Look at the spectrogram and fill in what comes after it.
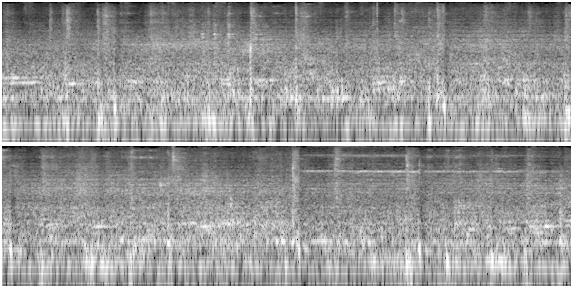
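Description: Passenger train coaches rolling slowly past with a steady rumble, the wheels clicking over rail joints. A thin high wheel squeal joins in about nine seconds in.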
